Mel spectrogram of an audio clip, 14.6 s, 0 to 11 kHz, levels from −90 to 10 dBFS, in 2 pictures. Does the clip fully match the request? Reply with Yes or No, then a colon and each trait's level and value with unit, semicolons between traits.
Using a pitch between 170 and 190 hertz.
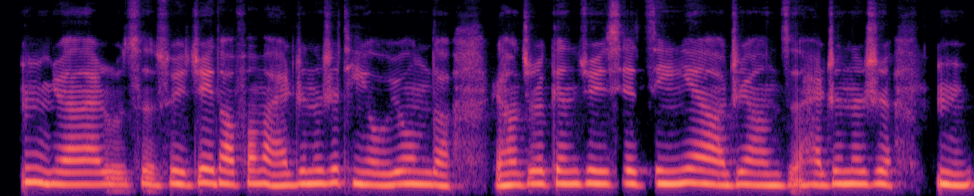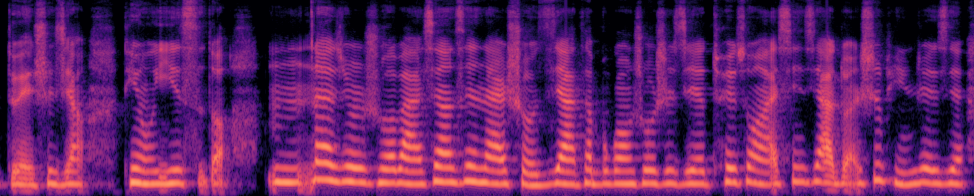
No: high, 215 Hz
